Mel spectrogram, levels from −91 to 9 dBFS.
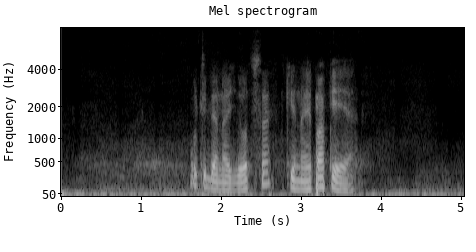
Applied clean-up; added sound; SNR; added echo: neural mask model Resemble Enhance denoiser.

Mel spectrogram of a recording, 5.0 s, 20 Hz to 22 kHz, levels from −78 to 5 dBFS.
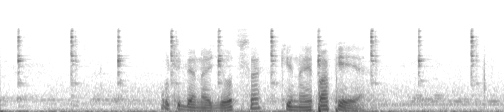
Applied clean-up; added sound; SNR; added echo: none; Clock; 8 dB; none.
